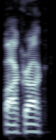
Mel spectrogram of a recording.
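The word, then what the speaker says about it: Bachrach: Eban Moss Bakarat. Is that how you say it? Backrock.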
